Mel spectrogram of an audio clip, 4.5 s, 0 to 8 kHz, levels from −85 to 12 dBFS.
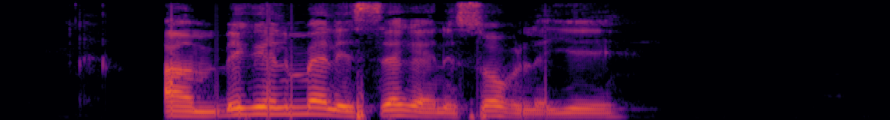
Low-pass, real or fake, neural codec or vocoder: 7.2 kHz; real; none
